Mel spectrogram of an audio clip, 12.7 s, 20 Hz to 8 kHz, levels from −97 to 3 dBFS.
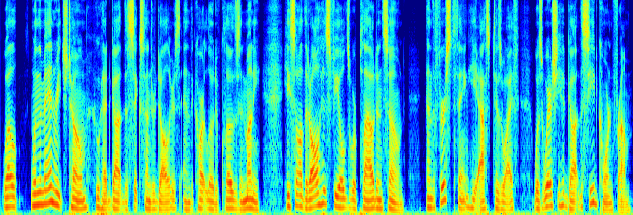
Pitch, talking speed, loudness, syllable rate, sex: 125 Hz, 225 wpm, -18 LUFS, 5.2 syllables/s, male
